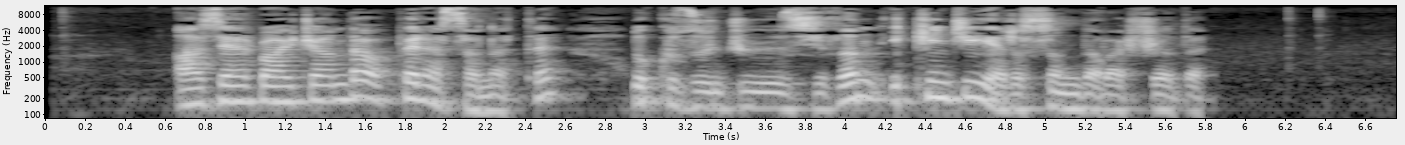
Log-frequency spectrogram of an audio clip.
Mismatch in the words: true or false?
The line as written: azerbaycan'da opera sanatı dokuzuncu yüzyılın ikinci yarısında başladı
false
